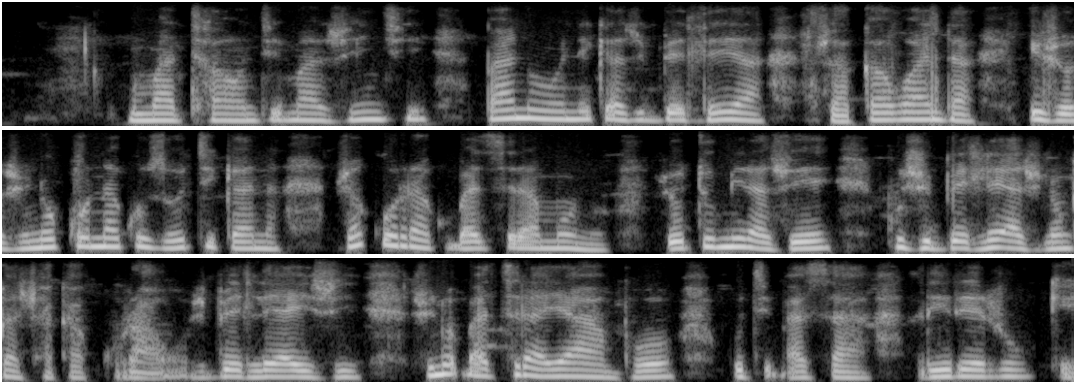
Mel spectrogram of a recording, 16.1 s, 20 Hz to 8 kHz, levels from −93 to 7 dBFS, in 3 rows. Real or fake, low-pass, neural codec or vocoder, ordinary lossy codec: real; 7.2 kHz; none; Opus, 32 kbps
